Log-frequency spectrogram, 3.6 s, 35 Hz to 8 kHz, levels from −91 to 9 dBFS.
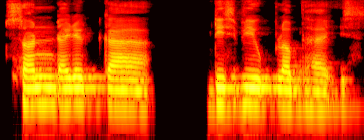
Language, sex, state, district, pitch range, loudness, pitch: Hindi, male, Bihar, Saran, 120-130 Hz, -17 LUFS, 125 Hz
